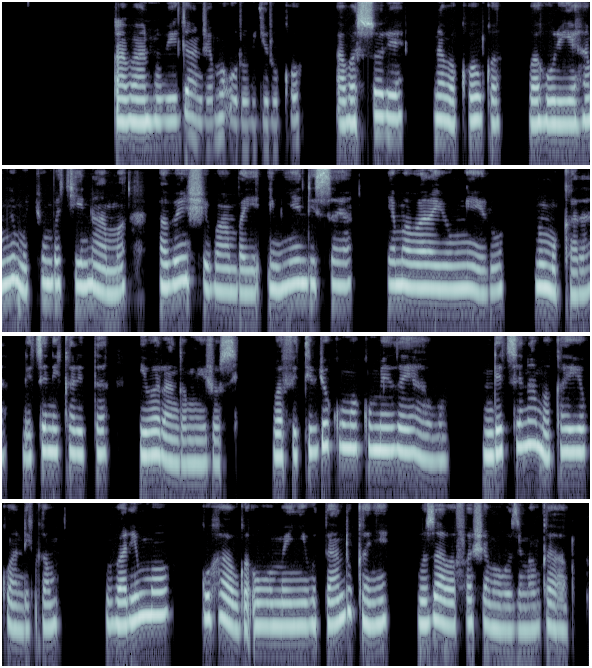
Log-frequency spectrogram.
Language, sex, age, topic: Kinyarwanda, female, 36-49, education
